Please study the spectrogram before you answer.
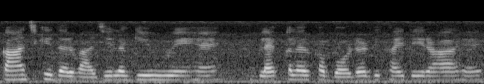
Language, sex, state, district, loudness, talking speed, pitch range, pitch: Hindi, female, Chhattisgarh, Raipur, -19 LUFS, 175 wpm, 195-210 Hz, 205 Hz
